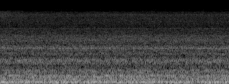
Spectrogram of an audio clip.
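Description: Gas furnace draft inducer motor running steadily with a low hum and rush of air, shortly after start-up and before ignition. It draws about 1.2 amps, under its 1.45-amp rating: a healthy inducer.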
